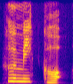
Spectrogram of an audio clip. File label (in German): "fumiko", japanische maedchennamen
